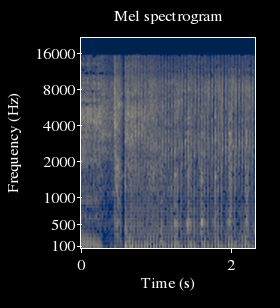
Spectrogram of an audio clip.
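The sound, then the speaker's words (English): A voice imitates the way the speaker snored on a flight: a harsh, rattling, low guttural roar that pulses rapidly and stays loud, with a brief breathy break before the rasping buzz resumes. “That's the way I snored.”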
